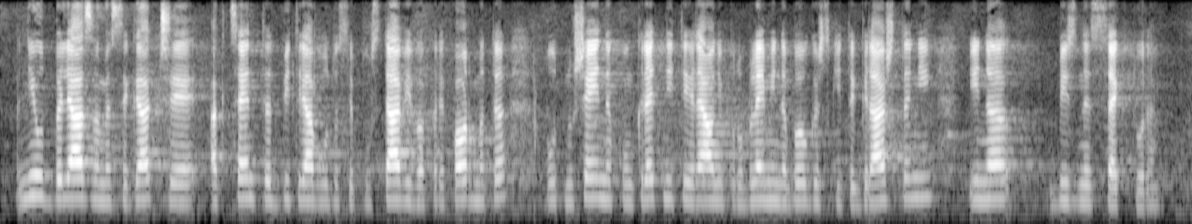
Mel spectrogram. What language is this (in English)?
Bulgarian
